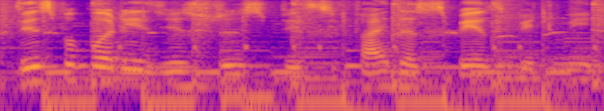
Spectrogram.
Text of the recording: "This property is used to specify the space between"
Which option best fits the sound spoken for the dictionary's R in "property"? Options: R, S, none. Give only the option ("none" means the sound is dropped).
none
